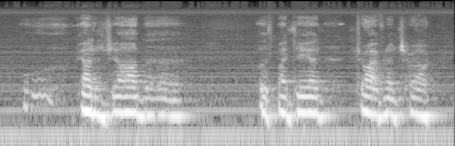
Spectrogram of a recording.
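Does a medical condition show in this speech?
Yes: Parkinson's disease.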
